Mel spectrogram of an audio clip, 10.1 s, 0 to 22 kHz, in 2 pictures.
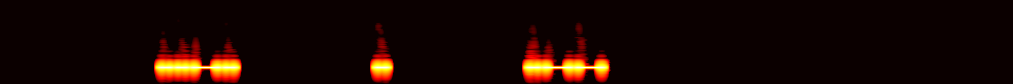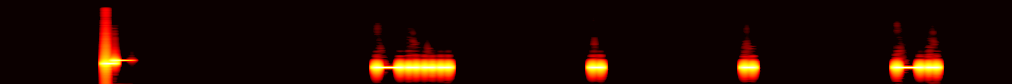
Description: Morse code, heard as a keyed tone, about 31 wpm, spaced as for 10 wpm, 700 Hz. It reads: FEW BEEN
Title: 6x Character Spacing - Top 300 Words - 30wpm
